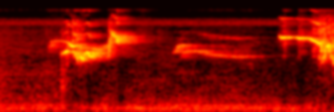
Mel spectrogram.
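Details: White-rumped shama song used as a lure to provoke other white-rumped shamas: loud whistled phrases and sweeping high notes with a sharp rising flourish, then a thin falling whistle and a final bright burst.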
